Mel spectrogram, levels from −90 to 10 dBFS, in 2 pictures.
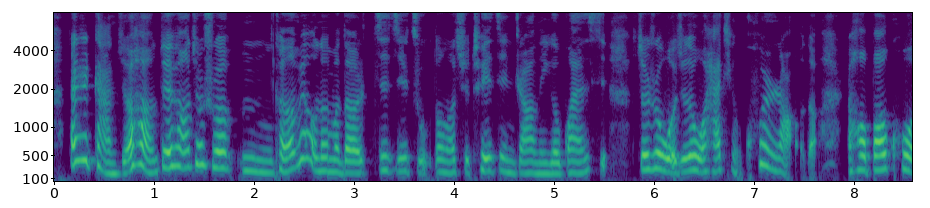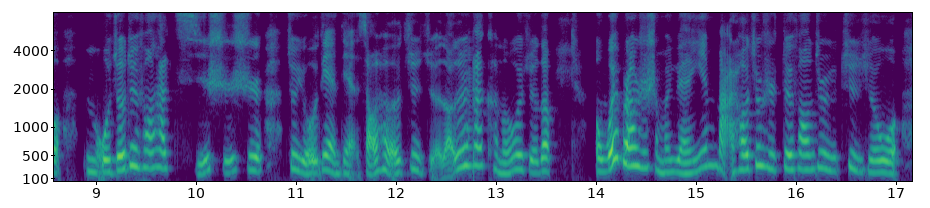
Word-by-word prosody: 但 360 +3 +4
是 420 - +4
感 195 - -3
觉 200 - +4
好 345 0 +4
像 205 - 0
对 285 +4 +5
方 295 -2 0
就 345 0 0
说， 285 -4 +2
嗯， 220 -4 -5
可 225 - 0
能 245 +4 +3
没 440 - -1
有 - - 0
那 235 0 0
么 215 -1 -2
地 200 -1 +3
积 245 0 -5
极 225 0 -5
主 405 - -10
动 215 -1 -4
地 205 - -3
去 210 0 -8
推 230 0 0
进 230 -4 -7
这 200 - -6
样 195 0 -3
的 185 - -5
一 185 - -4
个 185 0 0
关 205 +3 -4
系。 245 - -11 0.3
所 255 - +4
以 - - +2
说 270 -1 +5
我 230 - +5
觉 220 - +1
得 250 - +6
我 215 - +4
还 230 +1 -3
挺 245 - -14
困 355 -4 -3
扰 225 - -4
的， 350 +2 -6 0.3
然 225 - -6
后 250 0 +4
包 250 +1 +7
括， 250 -5 +1 0.3
嗯， 220 - -4
我 215 0 +3
觉 245 - +6
得 260 - +7
对 325 -2 +2
方 285 -1 -2
他 275 - +1
其 275 - -6
实 410 +1 -5
是 470 0 -2 0.2
就 265 - -3
有 200 -5 +2
一 - - -6
点 230 -7 +1
点 190 -2 -6
小 - - 0
小 255 - 0
地 195 - +1
拒 240 +4 -6
绝 440 - -11
的， - - -1
就 295 - +1
是 330 - +2
他 325 -1 0
可 295 -6 -12
能 190 +3 -3
会 260 0 +1
觉 210 -5 -3
得 230 -1 +4 0.4
呃， 225 - 0
我 - - +9
也 - - +6
不 380 - -1
知 335 - +9
道 325 - +5
是 285 - -3
什 250 -6 -7
么 210 +1 -5
原 205 -1 -2
因 310 +5 -5
吧， 265 - -1
然 - - -5
后 255 0 +3
就 330 +5 0
是 275 -4 -4
对 260 0 +1
方 255 -1 0
就 285 -1 -5
是 235 -2 -6
拒 245 0 -7
绝 210 -2 -4
我， 205 -2 +2
245 Hz, 355 characters per minute, -25 LUFS, 215-285 Hz, 0.4 s, 我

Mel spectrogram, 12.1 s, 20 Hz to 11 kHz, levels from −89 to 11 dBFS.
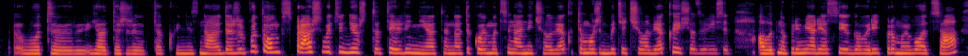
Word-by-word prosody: Вот, 195 -6 -2
э, 185 -1 0
я 190 -2 +2
даже, 185 -1 -4
так, 195 -1 -9
не 195 0 -1
знаю 195 -1 0
даже, 215 +2 -1
потом 275 -1 +2
спрашивать 280 +1 +2
у 275 - +3
нее 250 0 +4
что-то 230 0 -4
или 220 0 +2
нет, 200 -2 +1
она 200 -1 -1
такой 220 0 -1
эмоциональный 210 -1 +1
человек. 205 +2 -4
Это, - - -4
может 220 -1 +2
быть, 215 +2 -2
от 225 - -2
человека 215 +5 -2
еще 225 -3 -3
зависит. 210 -1 -10 0.3
А 205 - +5
вот, 195 0 +2
например, 220 0 +2
если 220 +1 0
говорить 210 +1 -2
про 230 -1 -1
моего 205 0 +2
отца, 205 +3 +1
210 Hz, 170 wpm, -26 LUFS, 200-225 Hz, 0.3 s, А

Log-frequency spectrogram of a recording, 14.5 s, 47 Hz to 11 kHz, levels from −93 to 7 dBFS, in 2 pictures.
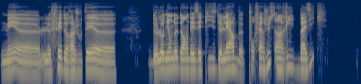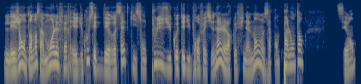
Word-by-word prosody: Mais, 110 +4 +3
heu, 100 -4 0
le 105 +4 -4
fait 135 +4 +3
de 115 - +1
rajouter, 115 +2 +2
heu, 100 -4 +1 0.7
de 105 - -3
l'oignon 125 +2 +4
dedans, 120 -2 +2
des 115 0 +4
épices, 125 +1 -2
de 120 - 0
l'herbe 120 -4 +4
pour 135 -4 -6
faire 130 - +3
juste 190 +7 -1
un 130 -1 +3
riz 140 +4 -3
basique, 120 0 0 0.8
les 110 +2 +2
gens 175 +2 +4
ont 160 - -1
tendance 130 +8 +1
à 100 - -1
moins 170 +10 +2
le 180 - +3
faire. 135 -5 -5
Et 105 +1 +3
du 105 - -8
coup 225 - -8
c'est 215 - +2
des 120 -2 0
recettes 185 - -1
qui 130 -5 -10
sont 115 0 -4
plus 180 -3 -1
du 130 0 -2
côté 135 0 0
du 120 -2 -8
professionnel - - -2
alors 115 - -2
que 110 - -11
finalement, 115 - -6
heu, - - -9
ça - - -5
prend - - -16
pas 155 0 0
longtemps, 165 +6 -6 0.7
c'est - - -9
vraiment 115 +4 -8
120 Hz, 210 wpm, -23 LUFS, 110-135 Hz, 0.8 s, l'oignon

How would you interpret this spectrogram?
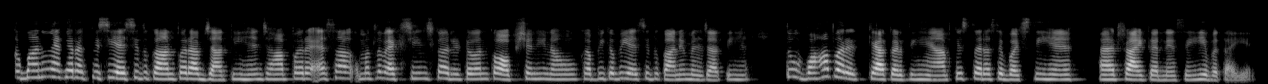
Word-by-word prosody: तो 305 - -3
मानो 320 +2 0
अगर 325 0 0
आप 290 - -2
किसी 295 +2 -6
ऐसी 265 +3 +1
दुकान 255 -3 +3
पर 270 +2 +1
आप 250 -1 +7
जाती 220 +3 -1
हैं, 235 +1 -2
जहाँ 240 0 0
पर 265 0 0
ऐसा 260 +3 -1
मतलब 265 +3 -5
एक्सचेंज 250 +1 -1
का, 275 +2 0
रिटर्न 245 0 -1
का 260 - +1
ऑप्शन 230 +3 -2
ही 255 - -5
ना 235 -1 -2
हो, 230 0 -4
कभी-कभी 260 +2 -2
ऐसी 240 +3 -6
दुकानें 230 -3 -1
मिल 225 -3 -3
जाती 215 +2 -4
हैं। 220 +1 -9 0.4
तो 355 -1 -4
वहाँ 340 +7 +3
पर 295 -7 +5
क्या 245 -3 +8
करती 225 +1 -2
हैं 220 - -2
आप, 210 +1 -1
किस 265 -1 -6
तरह 250 -2 +2
से 250 +1 -1
बचती 220 +3 -3
हैं 230 -1 -1 0.3
अ, 225 0 +5
ट्राई 225 -1 +5
करने 205 -1 -3
से, 210 +1 -8
ये 230 +2 0
बताइए। 195 -3 -7
245 Hz, 220 wpm, -23 LUFS, 225-265 Hz, 0.4 s, क्या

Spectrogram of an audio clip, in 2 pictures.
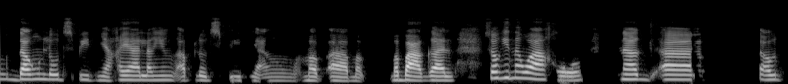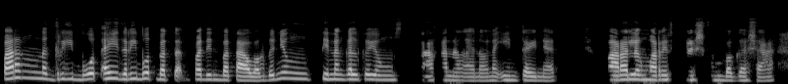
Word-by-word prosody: download 235 -1 +3
speed 215 -4 -9
niya 190 -2 -4
kaya 205 0 +2
lang 200 0 -1
yung 205 0 -5
upload 185 0 -5
speed 180 0 -11
niya 175 - -8
ang 175 - -11 0.3
ma, 185 -2 0
ah, 175 -3 +2
ma 160 - -6 0.3
mabagal. 190 -2 +6 0.3
So 290 - +4
ang 295 - -3
ginawa 280 -5 +6
ko 190 0 -1 0.4
nag, 235 -1 +4 0.2
ah, 225 -1 +6 0.6
tawag, 215 -2 -1
parang 290 +2 +4
nag-reboot 245 0 -2
ay 275 +1 +3
reboot 265 +2 -1
ba 230 - +2
ta - - -5
pa 235 +2 +1
din 225 -1 -4
ba 205 - +2
tawag 180 -1 +2
dun 220 +5 -3
yung 275 -1 -5 0.3
tinanggal 235 -1 0
ko 230 - 0
yung 210 -2 -3
saksakan 200 -1 -8
ng 185 - -8
ano, 175 - -8
ng 185 - -7
internet 185 -3 -5 0.5
para 215 +1 +5
lang 225 -2 +1
ma-refresh 210 0 -3
kumbaga 190 -2 -5
siya. 175 0 -9
210 Hz, 175 wpm, -22 LUFS, 185-235 Hz, 0.6 s, mabagal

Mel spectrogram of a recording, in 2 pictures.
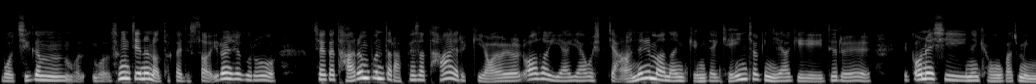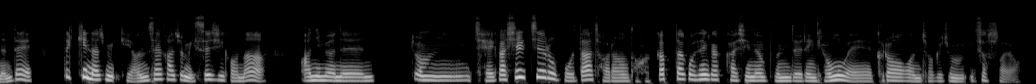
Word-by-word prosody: "뭐 160 -1 -3
지금 185 +1 +1
뭐 - - -10
뭐 155 - -8
승진은 265 -2 +6
어떻게 175 -5 -5
됐어?" 145 -2 -7
이런 265 +1 +5
식으로 205 -7 -1 0.4
제가 225 -1 +1
다른 275 - +6
분들 270 -6 +3
앞에서 210 +6 -3
다 260 +7 -1
이렇게 185 -6 -5
열어서 170 - 0
이야기하고 175 -1 -4
싶지 - - -10
않을 275 +4 +4
만한 185 -9 +4
굉장히 150 +2 -4
개인적인 215 +3 +1
이야기들을 165 +1 -4 0.3
이 - - -10
꺼내시는 205 -6 +3
경우가 150 -3 -5
좀 160 0 0
있는데 155 - -1 0.3
특히나 330 - +3
좀 215 -2 +1
이렇게 170 - -8
연세가 215 - -1
좀 200 -5 +1
있으시거나 190 -2 -3 0.4
아니면은 175 -2 +1 0.4
좀 190 -3 -1
제가 175 +6 -1
실제로보다 240 - +1
저랑 155 -6 -7
더 150 - -18
가깝다고 235 - -2
생각하시는 195 -6 0
분들인 165 -2 -2
경우에 165 -5 0
그런 165 -5 -3
적이 150 0 -13
좀 150 -2 -5
있었어요. 175 -1 -13
185 Hz, 360 characters per minute, -23 LUFS, 165-225 Hz, 0.4 s, 승진은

